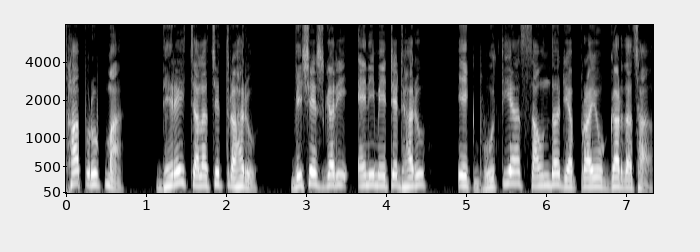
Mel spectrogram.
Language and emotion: Nepali, neutral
